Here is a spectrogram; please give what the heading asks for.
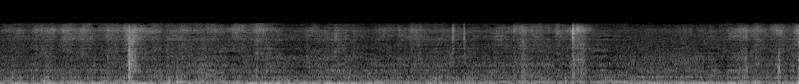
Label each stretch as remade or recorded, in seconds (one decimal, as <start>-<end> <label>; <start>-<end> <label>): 0.0-6.3 remade; 6.3-7.0 recorded; 7.0-8.0 remade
